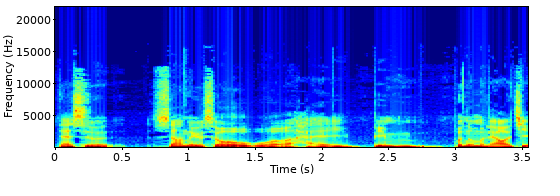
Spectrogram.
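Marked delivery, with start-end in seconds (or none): none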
